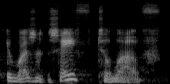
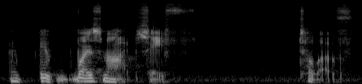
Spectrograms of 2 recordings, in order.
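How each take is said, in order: First: Said in the usual way. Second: "was not safe" separated out, then a long pause; weighted restatement. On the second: Real, not acted. Speaker restating that love was unsafe when little, halting and fading. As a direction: let "to love" fade to a near whisper. Repeats it uncontracted, pausing, fading out.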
